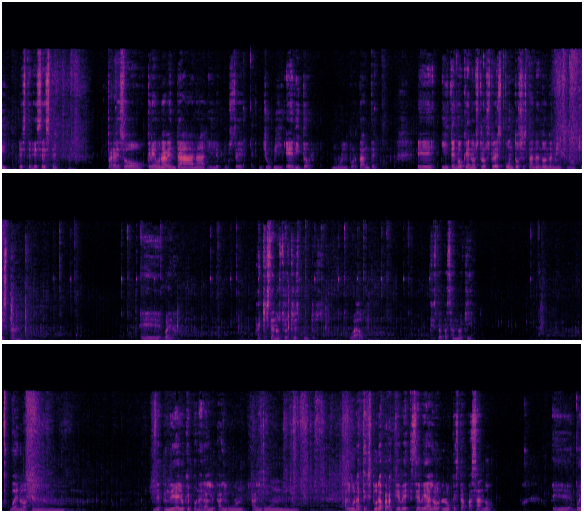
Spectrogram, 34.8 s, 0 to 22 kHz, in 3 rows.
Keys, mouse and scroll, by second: 0.3 scroll down 1, 2.2 click, 3.5-4.8 scroll up 1, 4.8 click, 27.5-29.4 scroll down 1, 33.6 click.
